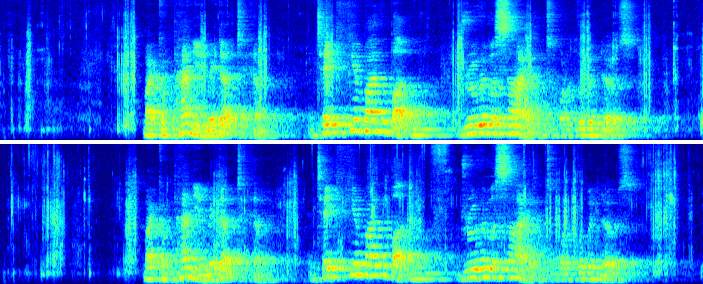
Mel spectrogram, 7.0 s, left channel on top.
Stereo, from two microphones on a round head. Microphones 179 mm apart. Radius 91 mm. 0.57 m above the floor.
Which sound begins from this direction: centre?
A man speaking, at 1.4 s.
